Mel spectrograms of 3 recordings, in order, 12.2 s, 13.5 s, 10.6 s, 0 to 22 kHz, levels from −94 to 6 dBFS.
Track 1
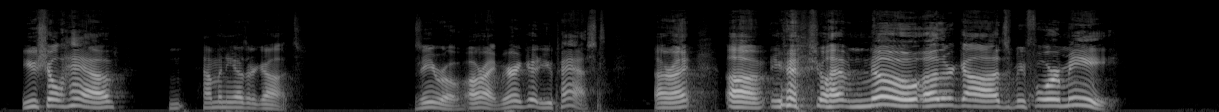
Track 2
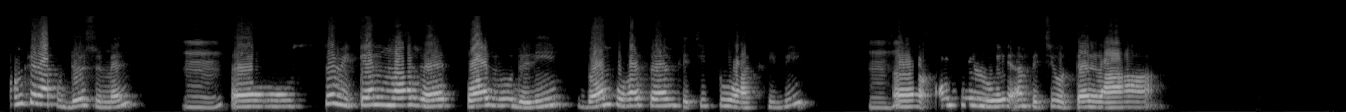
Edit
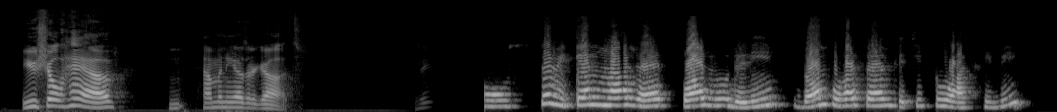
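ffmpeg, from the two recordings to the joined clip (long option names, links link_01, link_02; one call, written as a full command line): ffmpeg -i cue0.wav -i cue1.wav -filter_complex "[0:a]apad=whole_dur=10.57,atrim=end=10.57,asplit=2[link_01][link_02];[link_01]atrim=end=4.35,asetpts=PTS-STARTPTS,afade=type=out:start_time=3.8:duration=0.55:curve=qua[link_03];[link_02]atrim=start=4.35:end=4.84,asetpts=PTS-STARTPTS,volume=0[link_04];[1:a]atrim=start=2.68:end=8.41,asetpts=PTS-STARTPTS,afade=type=in:duration=0.004:curve=hsin[link_05];[link_03][link_04][link_05]concat=n=3:v=0:a=1" out.wav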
